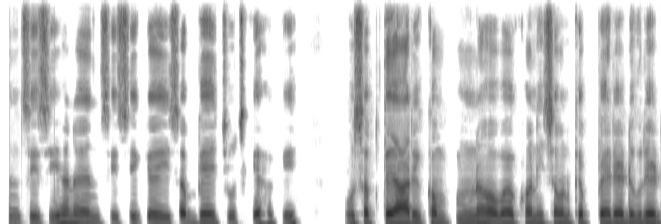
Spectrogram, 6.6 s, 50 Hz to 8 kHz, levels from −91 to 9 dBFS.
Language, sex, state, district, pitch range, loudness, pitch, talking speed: Magahi, male, Bihar, Gaya, 115-125 Hz, -21 LUFS, 115 Hz, 210 wpm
